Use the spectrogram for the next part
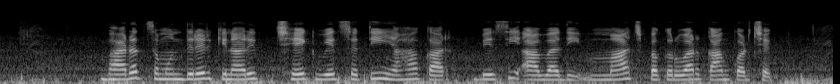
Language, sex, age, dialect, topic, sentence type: Magahi, female, 25-30, Northeastern/Surjapuri, agriculture, statement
